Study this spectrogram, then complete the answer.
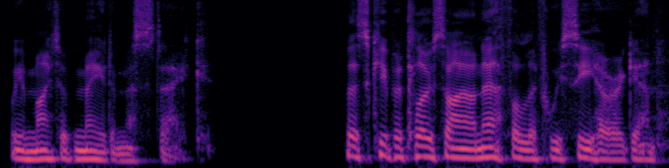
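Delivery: ordinary talk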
